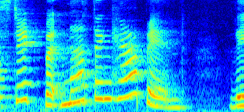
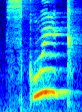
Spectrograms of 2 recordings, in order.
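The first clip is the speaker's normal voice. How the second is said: very high squeak; tiny squeaky mouse sound; 14 semitones higher than usual. A narrator's reading. Mouse boarding, a very high squeak. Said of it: "said Mouse".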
